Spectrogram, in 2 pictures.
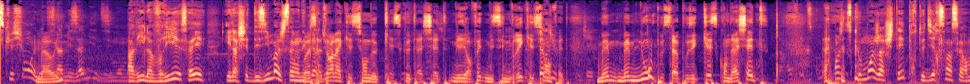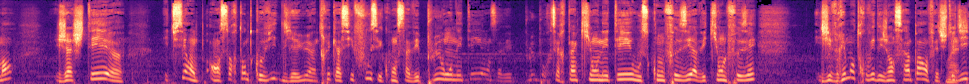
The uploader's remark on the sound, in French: En direct du Metaverse Entertainment World Summit (MEWS) Monaco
